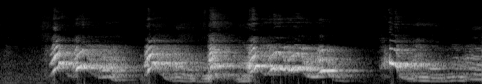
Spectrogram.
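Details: Two-month-old puppies playing together, a female Husky and a male German Shepherd. They give five yappy, whiny barks, each rising sharply and then sagging, spaced roughly a second apart.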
